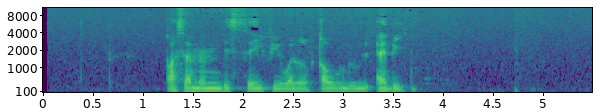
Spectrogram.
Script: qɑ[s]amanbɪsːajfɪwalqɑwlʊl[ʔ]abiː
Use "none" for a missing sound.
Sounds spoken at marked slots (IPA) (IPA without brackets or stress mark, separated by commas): s, ʔ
